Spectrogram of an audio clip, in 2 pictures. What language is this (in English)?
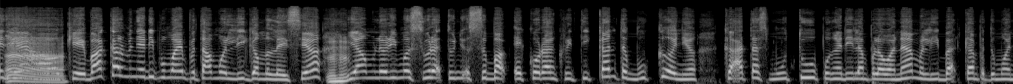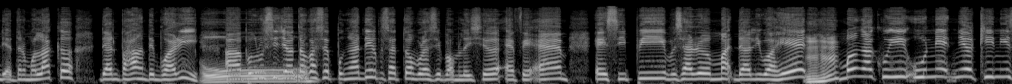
Malay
